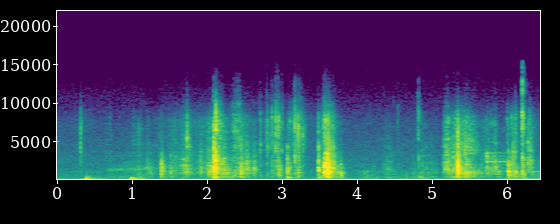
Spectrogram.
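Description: A few faint, brief rubbing and handling noises as a cotton swab wipes parts of a VCR's tape transport mechanism.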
